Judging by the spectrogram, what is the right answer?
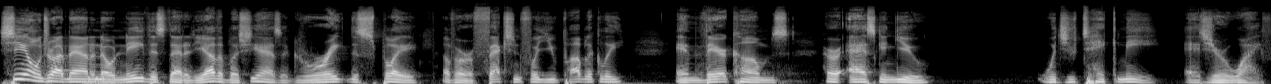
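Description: A man talks at a fairly slow pace with medium pitch and ordinary pitch variation, in an animated tone. The recording is very clean with a silent background. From US Midwest. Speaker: podcast host. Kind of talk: casual chat.

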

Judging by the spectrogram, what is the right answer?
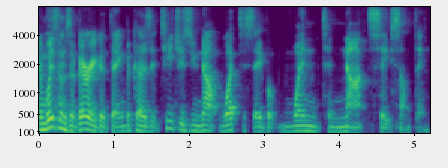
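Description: A man with a plain, everyday voice, medium in pitch, fairly quick with hardly any pauses, lively intonation and big swings in loudness. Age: 30s. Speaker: podcast co-host, military veteran. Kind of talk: casual chat.

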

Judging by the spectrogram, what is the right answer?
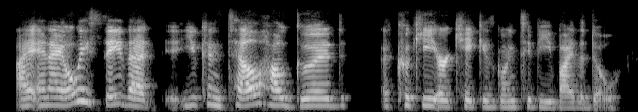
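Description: A woman with a French Canadian accent speaks at a moderate pace, her fairly high voice carrying lively intonation. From Quebec, Gatineau. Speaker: wellness coach and cookbook author. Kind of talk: podcast interview.

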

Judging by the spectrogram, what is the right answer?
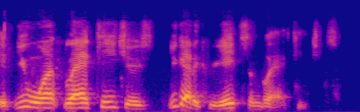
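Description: A man speaks in a normal speaking voice at a moderate pace, with ordinary pitch variation. The sound is dry and close, with no echo. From Philadelphia. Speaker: school choice advocate. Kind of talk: casual chat.

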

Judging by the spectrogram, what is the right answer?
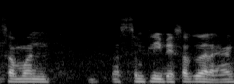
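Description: A man speaks with an Indian accent at a moderate pace. His pitch is medium. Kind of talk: casual chat.

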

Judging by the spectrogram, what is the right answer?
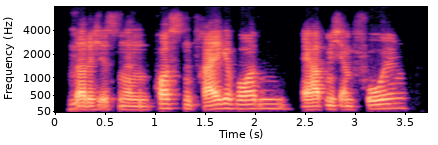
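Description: A man with a plain, everyday voice speaks at medium pitch and a moderate pace, his intonation lively. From Germany, Munich (Bavaria). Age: 30s. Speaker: goalkeeper coach. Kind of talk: interview.

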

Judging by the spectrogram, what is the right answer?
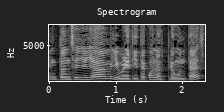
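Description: In a very clean recording with a silent background, a woman with a normal speaking voice talks at a fairly quick pace, her fairly high pitch showing ordinary variation. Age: 20s. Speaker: podcast host, mom blogger. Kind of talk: solo podcast monologue.

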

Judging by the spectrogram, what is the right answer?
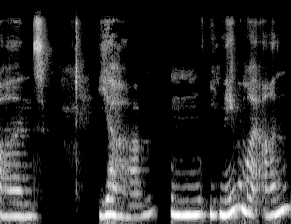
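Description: A woman with an English accent speaks in a fairly high, dark and mellow voice with fairly even intonation. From US, Florida. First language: English (speaking German). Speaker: business coach. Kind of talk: podcast interview.

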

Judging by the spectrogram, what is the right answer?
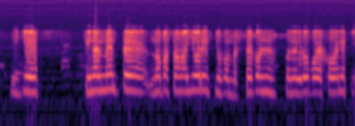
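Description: A man with a high pitch and a Chilean accent, at a moderate pace. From southern Chile (Temuco). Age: 30s. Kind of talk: remote interview. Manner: halting.

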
